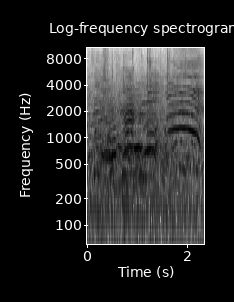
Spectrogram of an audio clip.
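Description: Faint, distant shouting from lacrosse players and the sideline, a few short calls and then one longer call that rises and falls near the end, with a couple of faint sharp clicks.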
